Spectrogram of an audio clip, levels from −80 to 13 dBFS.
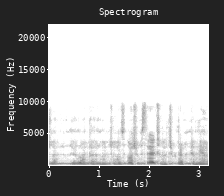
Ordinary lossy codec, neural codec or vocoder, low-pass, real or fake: MP3, 64 kbps; autoencoder, 22.05 kHz, a latent of 192 numbers a frame, VITS, trained on one speaker; 9.9 kHz; fake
